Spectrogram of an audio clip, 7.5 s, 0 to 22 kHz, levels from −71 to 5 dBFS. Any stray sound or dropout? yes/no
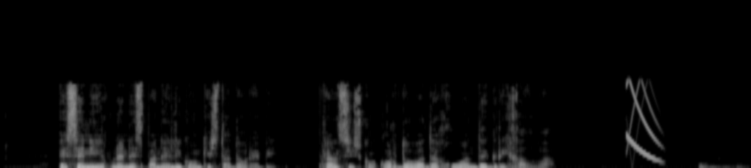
yes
